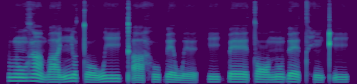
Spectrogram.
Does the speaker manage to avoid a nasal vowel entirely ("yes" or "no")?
no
